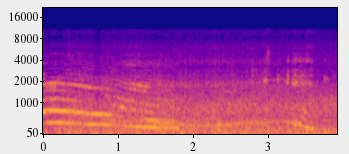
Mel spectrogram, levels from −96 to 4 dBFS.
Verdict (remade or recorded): remade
